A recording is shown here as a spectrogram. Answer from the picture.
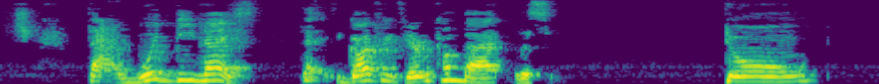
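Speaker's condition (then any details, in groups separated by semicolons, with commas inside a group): No condition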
